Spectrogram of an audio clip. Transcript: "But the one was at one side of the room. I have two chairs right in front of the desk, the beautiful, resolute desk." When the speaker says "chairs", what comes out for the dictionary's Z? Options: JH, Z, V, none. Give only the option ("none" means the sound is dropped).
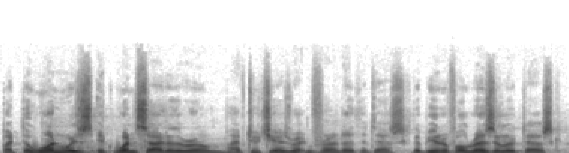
Z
